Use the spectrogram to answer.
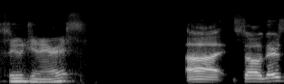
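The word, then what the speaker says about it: sui generis: then just took it and it's it's it's pronounced sue generous uh so there's like a there's a few different pronunciations but i just like swede generis yeah squeegeneris it's nice yeah no it's just it's it's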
